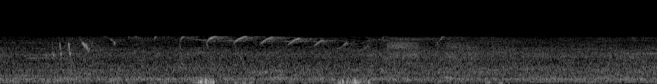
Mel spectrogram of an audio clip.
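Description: A small bird chirping a quick run of short calls over a steady background noise. Two low thumps come about two seconds and three and a half seconds in.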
